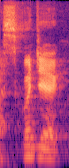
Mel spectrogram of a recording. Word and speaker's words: Squi.Jig: Is that how you pronounce it? Yeah. Squid Jig.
